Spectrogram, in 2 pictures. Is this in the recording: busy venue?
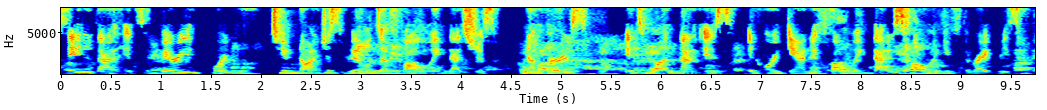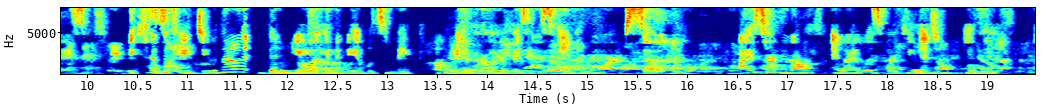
yes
